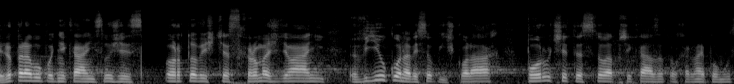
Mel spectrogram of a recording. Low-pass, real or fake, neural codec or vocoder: 14.4 kHz; fake; vocoder, 44.1 kHz, 128 mel bands every 256 samples, BigVGAN v2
